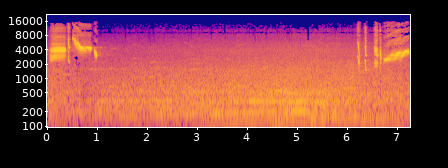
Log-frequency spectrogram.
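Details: Common linnet singing in two bursts, dense high twittering notes and a rising whistled slur at the start and end, with a quiet hissy stretch between.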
